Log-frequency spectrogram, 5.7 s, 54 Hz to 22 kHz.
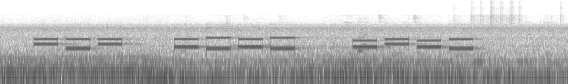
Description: DTMF, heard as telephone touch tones, dialled by machine, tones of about 240 ms, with phone line noise and the noise inside a bus. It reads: 020 5353 4042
